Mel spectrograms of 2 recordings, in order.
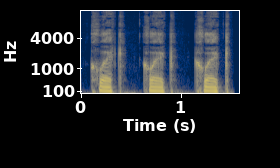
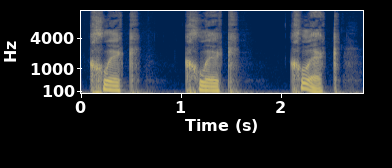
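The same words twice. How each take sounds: First: The clicks are said at a normal, quicker pace. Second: The clicks are said slowly, spaced far apart.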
